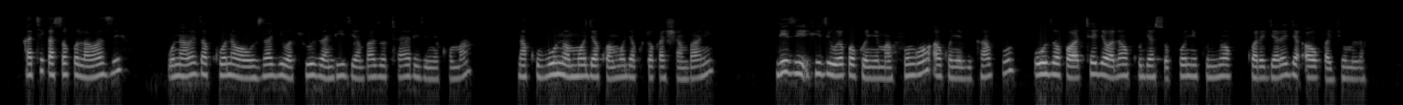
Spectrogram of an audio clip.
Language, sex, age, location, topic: Swahili, female, 25-35, Kisumu, agriculture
